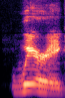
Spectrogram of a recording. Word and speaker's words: Weirig: I've got my boy Weirig. Am I pronouncing that right? Weirig, yeah.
